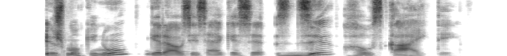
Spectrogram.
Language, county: Lithuanian, Kaunas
